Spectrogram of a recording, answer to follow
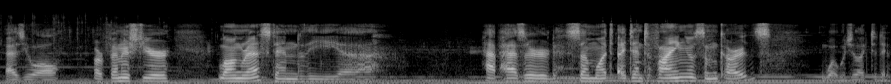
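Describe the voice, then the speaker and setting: A man's voice: mid-range voice, a little slow, bright, forceful tone, faint music behind. A man casually narrating a tabletop role-playing game as game master, describing scenes conversationally.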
